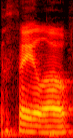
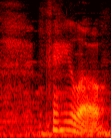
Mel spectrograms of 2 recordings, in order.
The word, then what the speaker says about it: phthalo: I've been calling it phthalo for a year until someone corrected me the other day, so phthalo. The P is silent.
